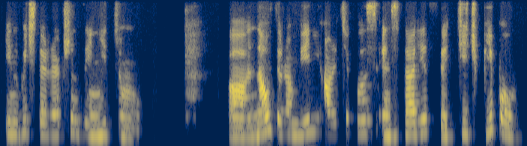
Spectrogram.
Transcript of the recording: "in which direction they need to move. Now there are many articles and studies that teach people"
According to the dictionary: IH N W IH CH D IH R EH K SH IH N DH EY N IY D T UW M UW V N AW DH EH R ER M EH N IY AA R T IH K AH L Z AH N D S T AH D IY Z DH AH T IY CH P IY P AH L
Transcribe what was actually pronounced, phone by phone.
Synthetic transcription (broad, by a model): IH N W IH CH D IH R EH K SH IH N DH EY N IY D T UW M UW V N AW DH EH R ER M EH N IY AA R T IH K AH L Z AH N D S T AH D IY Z DH AH T IY CH P IY P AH L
